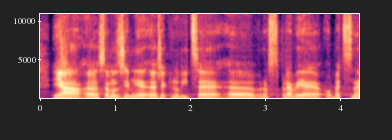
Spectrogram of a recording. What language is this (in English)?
Czech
